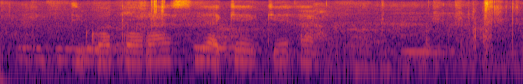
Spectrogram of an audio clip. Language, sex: Southern Sotho, female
